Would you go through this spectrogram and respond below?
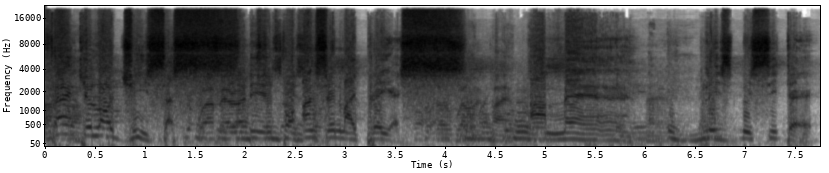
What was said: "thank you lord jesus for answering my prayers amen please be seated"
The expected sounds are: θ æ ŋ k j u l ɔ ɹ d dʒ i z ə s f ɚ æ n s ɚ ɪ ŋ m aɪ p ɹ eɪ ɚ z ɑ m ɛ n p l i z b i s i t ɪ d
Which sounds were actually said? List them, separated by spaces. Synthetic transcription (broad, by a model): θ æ ŋ k j u l ɔ d dʒ i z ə s f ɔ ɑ n s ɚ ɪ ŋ m aɪ p ɹ eɪ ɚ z ɑ m ɛ n p l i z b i s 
